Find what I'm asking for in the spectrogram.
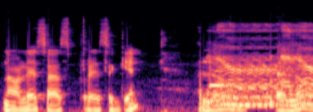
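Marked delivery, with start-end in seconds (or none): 2.0-3.0 hello through a voice-changer setting; processed test hello; changed mic voice. Real, not acted. Reviewer cycling voice modes, changed mic voice. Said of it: "my voice is still changed".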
